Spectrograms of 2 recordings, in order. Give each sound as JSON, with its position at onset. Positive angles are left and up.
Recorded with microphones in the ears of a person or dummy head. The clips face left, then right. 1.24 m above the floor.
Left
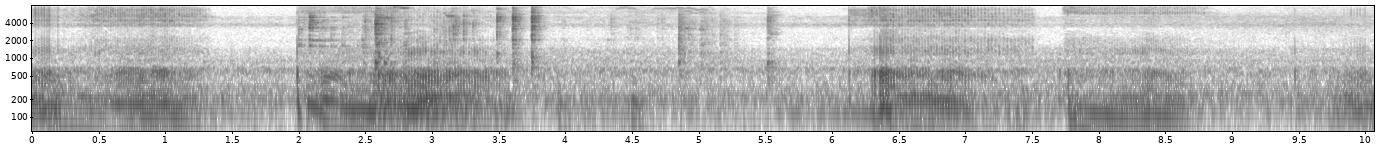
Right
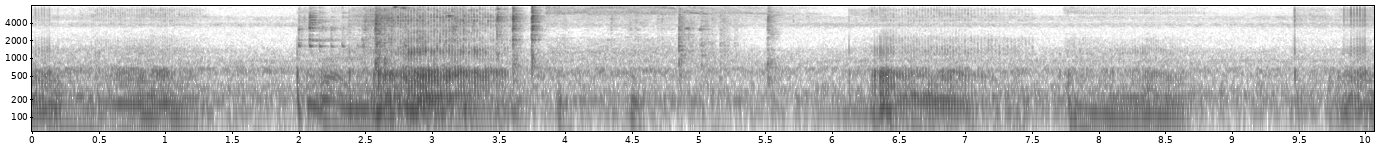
{"t": 2.0, "sound": "crushing", "side_deg": -10, "distance_m": 0.8}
